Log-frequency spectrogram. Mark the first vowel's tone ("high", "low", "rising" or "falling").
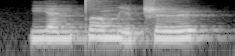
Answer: rising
